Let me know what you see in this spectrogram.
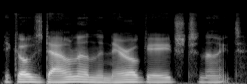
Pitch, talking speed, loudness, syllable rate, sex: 105 Hz, 220 wpm, -17 LUFS, 4.6 syllables/s, male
